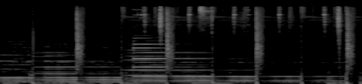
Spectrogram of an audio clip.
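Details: Instrumental music with steady harmonic chords and regular plucked or struck beats, with no animal voice heard.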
